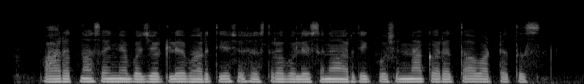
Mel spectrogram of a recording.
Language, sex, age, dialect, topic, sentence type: Marathi, male, 18-24, Northern Konkan, banking, statement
